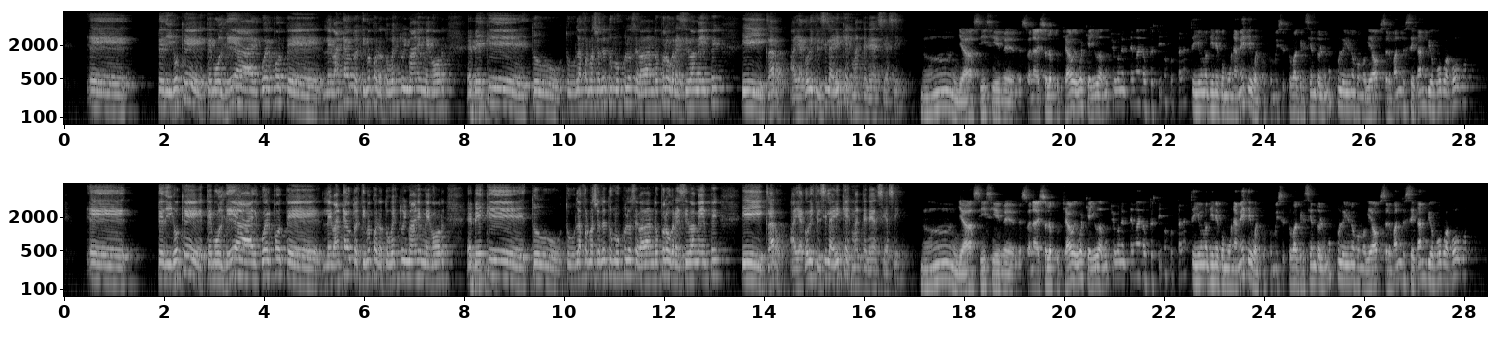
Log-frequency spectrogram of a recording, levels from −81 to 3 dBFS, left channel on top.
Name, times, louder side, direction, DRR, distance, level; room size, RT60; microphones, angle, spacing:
voice 1, 0.5-1.2 1.9-16.7, right 4 dB, 45° right, 1 dB, 2.8 m, -29 dB
voice 2, 17.1-21.8 22.3-28.0, right 3 dB, 30° right, 8 dB, 0.7 m, -31 dB
22.5 x 7.7 x 6.5 m, 0.72 s
head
